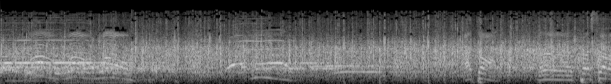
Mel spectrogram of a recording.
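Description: A church congregation applauds loudly and continuously throughout, a dense wash of clapping with crowd voices and cheering mixed in.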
